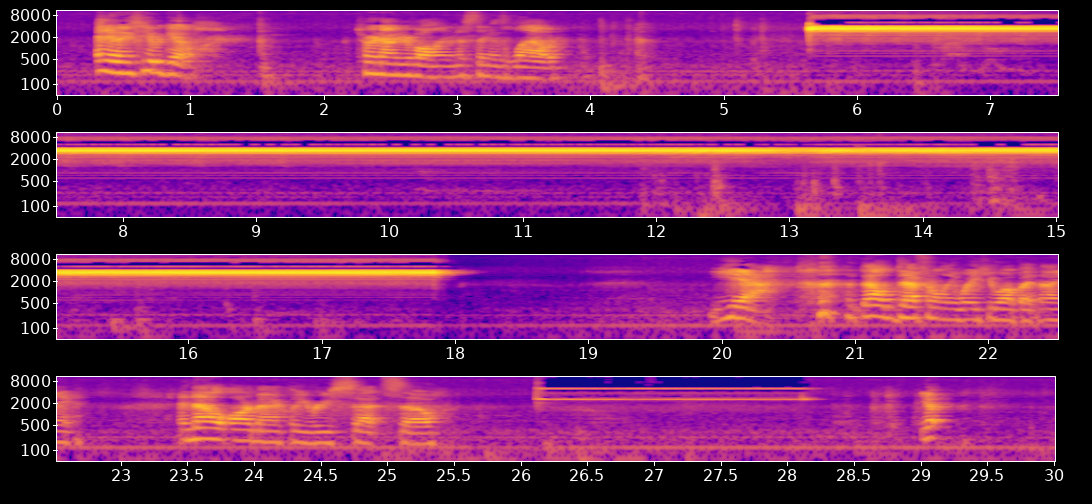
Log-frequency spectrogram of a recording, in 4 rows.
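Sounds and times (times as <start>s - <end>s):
fire alarm horn tone: 5.6s - 18.1s.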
